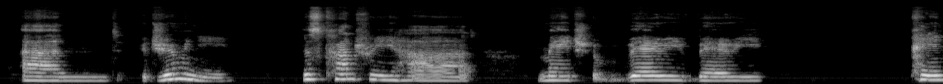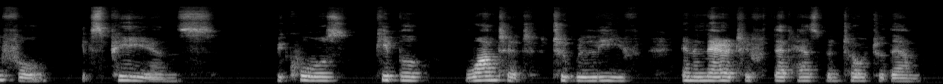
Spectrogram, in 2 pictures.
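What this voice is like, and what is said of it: German accent. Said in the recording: “as you might have heard from my accent, I'm born in Germany”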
